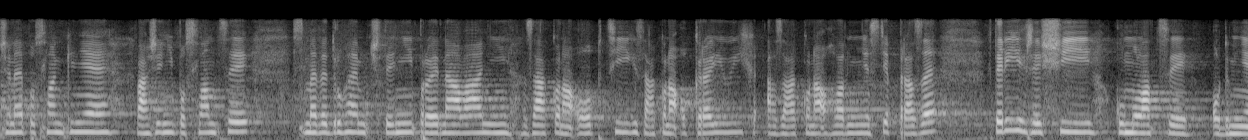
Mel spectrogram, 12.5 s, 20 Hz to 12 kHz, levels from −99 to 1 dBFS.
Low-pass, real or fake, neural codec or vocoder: 7.2 kHz; real; none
